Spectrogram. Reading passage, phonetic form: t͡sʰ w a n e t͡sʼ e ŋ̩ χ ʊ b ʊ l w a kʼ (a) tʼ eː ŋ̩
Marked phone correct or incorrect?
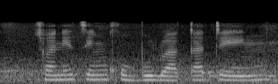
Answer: correct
